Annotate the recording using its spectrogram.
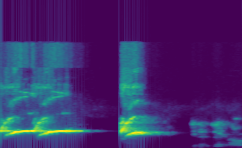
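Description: Electronic emergency alert alarm beeping, a train of short beeps each rising slightly in pitch at about three a second, signalling that a patient has called for help. The beeping stops about a second in, and one more beep sounds after a short gap.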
